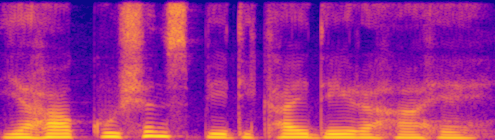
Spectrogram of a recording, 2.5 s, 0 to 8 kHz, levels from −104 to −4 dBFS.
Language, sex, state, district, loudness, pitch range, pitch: Hindi, female, Arunachal Pradesh, Papum Pare, -18 LUFS, 175-195 Hz, 185 Hz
